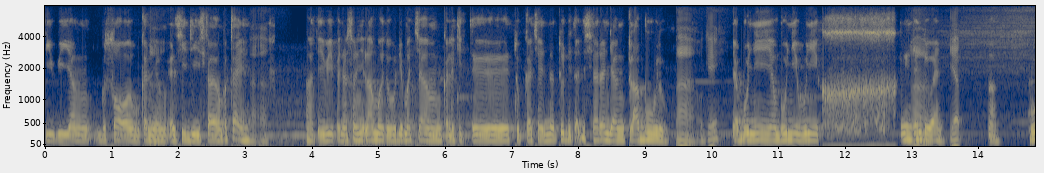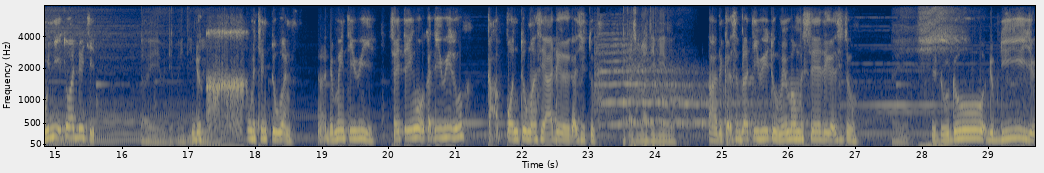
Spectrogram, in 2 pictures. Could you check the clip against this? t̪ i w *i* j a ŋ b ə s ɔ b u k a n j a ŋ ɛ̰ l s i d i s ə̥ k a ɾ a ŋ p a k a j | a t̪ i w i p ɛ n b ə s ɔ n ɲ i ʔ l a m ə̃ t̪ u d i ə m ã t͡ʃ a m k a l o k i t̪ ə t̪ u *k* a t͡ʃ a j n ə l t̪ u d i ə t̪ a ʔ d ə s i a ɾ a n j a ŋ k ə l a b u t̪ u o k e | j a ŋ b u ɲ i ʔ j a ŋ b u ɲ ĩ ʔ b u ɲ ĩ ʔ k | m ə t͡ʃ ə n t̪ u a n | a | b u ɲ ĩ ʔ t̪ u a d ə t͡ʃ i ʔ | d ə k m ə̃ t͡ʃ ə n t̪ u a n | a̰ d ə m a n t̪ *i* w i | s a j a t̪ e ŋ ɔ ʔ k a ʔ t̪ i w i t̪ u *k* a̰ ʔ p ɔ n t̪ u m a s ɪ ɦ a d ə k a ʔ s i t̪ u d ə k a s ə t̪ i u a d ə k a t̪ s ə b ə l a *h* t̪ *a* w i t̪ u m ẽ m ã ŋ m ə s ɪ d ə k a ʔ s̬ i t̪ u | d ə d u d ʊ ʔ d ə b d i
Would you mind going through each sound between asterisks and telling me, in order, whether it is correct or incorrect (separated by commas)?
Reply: correct, correct, correct, correct, correct, incorrect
